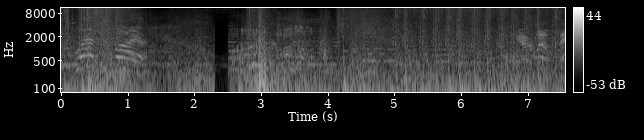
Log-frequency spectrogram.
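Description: Rapid blaster fire from a battle in the Guardians of the Galaxy video game, a dense stream of loud sharp shots over heavy action noise, with voices talking throughout and a brief dropout partway.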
